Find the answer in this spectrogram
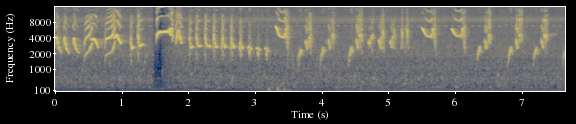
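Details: Oriental magpie-robin, a fighting-style contest bird, sings a rapid, varied run of sharp whistled notes and upward-sweeping chirps, many repeated in quick series, with a loud rising whistle midway; clear and dominant throughout.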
